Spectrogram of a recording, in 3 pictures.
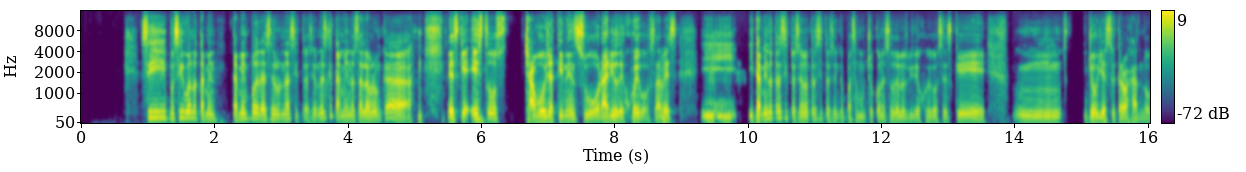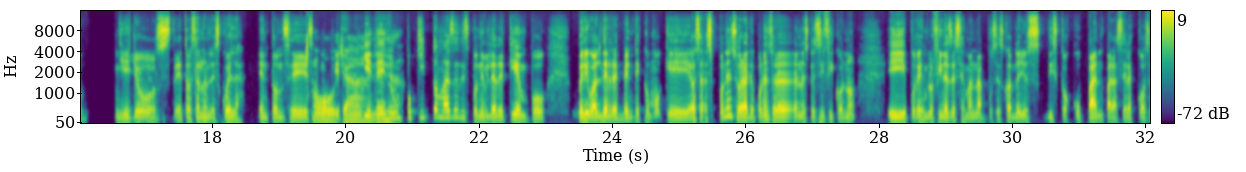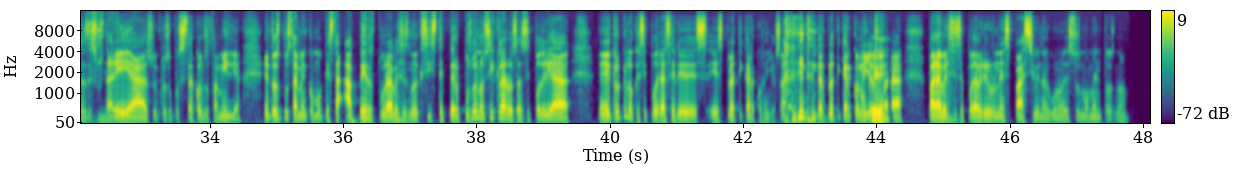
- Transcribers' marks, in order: chuckle; other noise; chuckle
- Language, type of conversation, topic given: Spanish, advice, ¿Cómo puedo hacer tiempo para mis hobbies personales?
